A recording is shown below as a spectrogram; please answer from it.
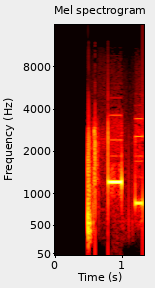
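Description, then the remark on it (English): A brief click and rustle, then two loud electronic tones from an answer phone before a message. They are steady and separated by a short gap, with no voices. “A message on an answer phone.”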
